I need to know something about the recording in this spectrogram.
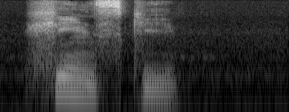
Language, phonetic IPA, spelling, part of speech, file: Polish, [ˈxʲĩj̃ɲsʲci], chiński, adjective / noun, Pl-chiński.ogg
